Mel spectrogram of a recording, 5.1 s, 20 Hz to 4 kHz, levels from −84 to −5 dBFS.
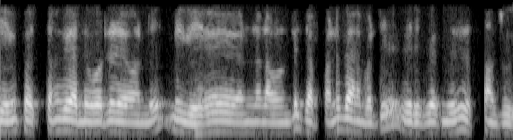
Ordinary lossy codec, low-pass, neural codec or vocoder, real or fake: MP3, 32 kbps; 3.6 kHz; none; real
